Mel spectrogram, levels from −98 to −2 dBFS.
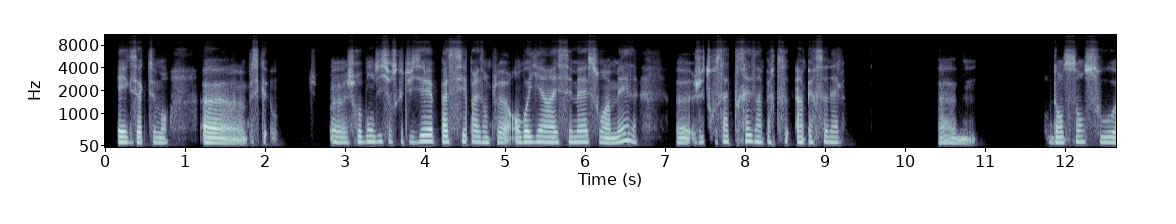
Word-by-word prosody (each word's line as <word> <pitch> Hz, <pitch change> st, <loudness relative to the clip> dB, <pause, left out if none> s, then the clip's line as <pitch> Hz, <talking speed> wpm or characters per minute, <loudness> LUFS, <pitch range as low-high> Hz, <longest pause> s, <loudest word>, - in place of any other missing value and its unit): Exactement. 150 Hz, -2 st, +1 dB, 0.4 s
Heu, 145 Hz, -2 st, +5 dB
parce -, -, -6 dB
que, -, -, -4 dB, 0.8 s
heu, 155 Hz, -2 st, +2 dB
t -, -, -3 dB
je -, -, 0 dB
rebondis 170 Hz, +1 st, 0 dB
sur 175 Hz, -1 st, +1 dB
ce -, -, -1 dB
que 170 Hz, -, -8 dB
tu 155 Hz, -, -4 dB
disais, 180 Hz, +3 st, +4 dB
passer 165 Hz, +2 st, +1 dB
par 165 Hz, -2 st, 0 dB
exemple, 155 Hz, -1 st, -3 dB
heu, -, -, +2 dB
envoyer 160 Hz, +1 st, +2 dB
un 155 Hz, -1 st, +3 dB
SMS 160 Hz, +1 st, 0 dB
ou 150 Hz, -, 0 dB
un 140 Hz, -, +4 dB
mail, 165 Hz, +5 st, +1 dB, 0.5 s
heu, 70 Hz, 0 st, +1 dB
je 155 Hz, -, +1 dB
trouve 155 Hz, 0 st, -4 dB
ça 170 Hz, -, +1 dB
très 185 Hz, 0 st, -1 dB
impers 160 Hz, 0 st, -3 dB, 0.3 s
impersonnel 160 Hz, -1 st, -1 dB, 1.2 s
hem, 70 Hz, -1 st, -2 dB, 0.9 s
dans 150 Hz, -, +1 dB
le -, -, +1 dB
sens 165 Hz, -1 st, 0 dB
où 155 Hz, -1 st, 0 dB
160 Hz, 165 wpm, -24 LUFS, 155-165 Hz, 1.2 s, Heu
